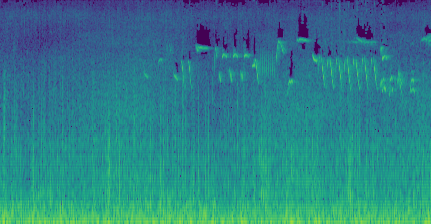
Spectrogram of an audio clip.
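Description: Outdoor background ambience: a steady low rumble with small birds chirping over it from a couple of seconds in, including a quick run of repeated trilled notes about five seconds in.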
